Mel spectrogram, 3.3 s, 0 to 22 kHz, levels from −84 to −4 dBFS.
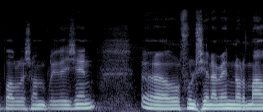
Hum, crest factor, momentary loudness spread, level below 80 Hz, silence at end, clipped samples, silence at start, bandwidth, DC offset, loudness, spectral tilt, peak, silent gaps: none; 14 dB; 8 LU; -56 dBFS; 0 s; under 0.1%; 0 s; 14 kHz; under 0.1%; -26 LUFS; -7.5 dB/octave; -12 dBFS; none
